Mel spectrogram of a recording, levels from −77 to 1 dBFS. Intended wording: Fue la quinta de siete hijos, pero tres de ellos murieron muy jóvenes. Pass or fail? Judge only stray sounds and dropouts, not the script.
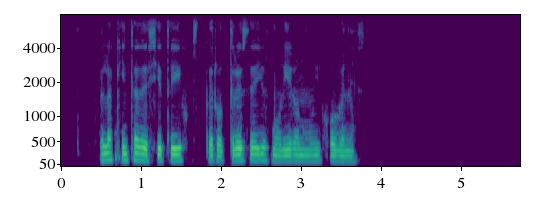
pass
